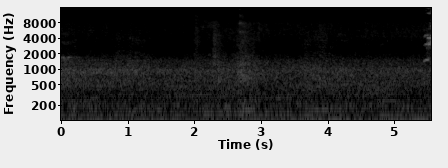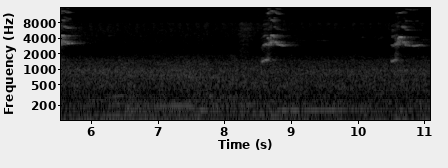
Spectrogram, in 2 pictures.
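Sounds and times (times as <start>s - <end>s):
bird calling: 5.4s - 6.0s, 8.6s - 9.0s, 10.5s - 11.0s.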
